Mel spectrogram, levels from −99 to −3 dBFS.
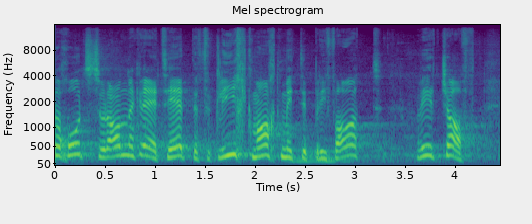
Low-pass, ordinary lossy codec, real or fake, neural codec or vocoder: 14.4 kHz; none; real; none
